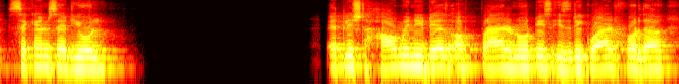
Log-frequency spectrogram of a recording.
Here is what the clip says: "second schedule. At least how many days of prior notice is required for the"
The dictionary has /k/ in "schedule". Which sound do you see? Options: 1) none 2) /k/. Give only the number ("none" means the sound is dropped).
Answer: 1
